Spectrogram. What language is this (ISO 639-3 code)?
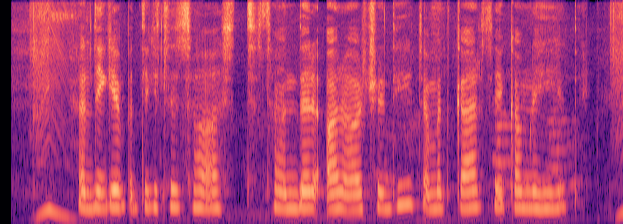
hin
